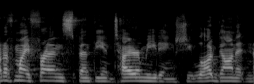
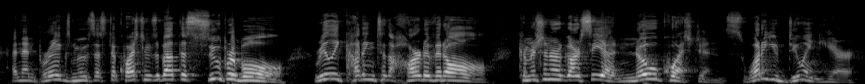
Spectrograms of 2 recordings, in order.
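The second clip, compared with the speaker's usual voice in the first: loud, higher-pitched mock praise; sarcastic scolding; 4 semitones higher, 6 dB louder than usual. Real, not acted. Public commenter scolding commissioners about Super Bowl questions, sarcastic. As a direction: call them out with loud sarcasm.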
